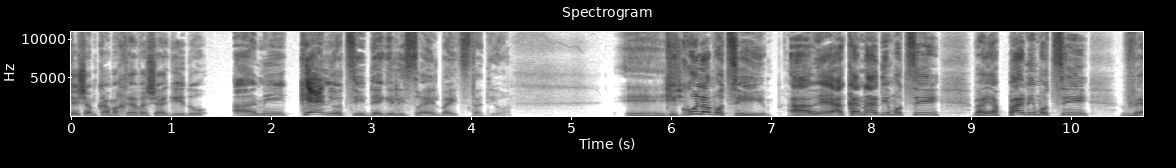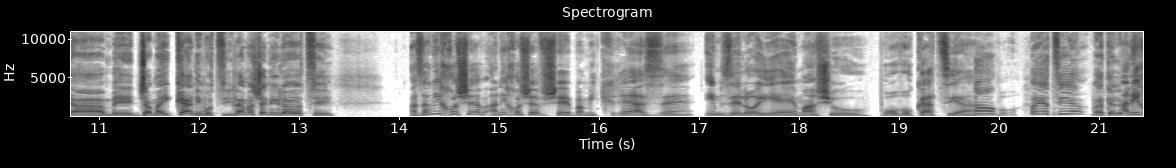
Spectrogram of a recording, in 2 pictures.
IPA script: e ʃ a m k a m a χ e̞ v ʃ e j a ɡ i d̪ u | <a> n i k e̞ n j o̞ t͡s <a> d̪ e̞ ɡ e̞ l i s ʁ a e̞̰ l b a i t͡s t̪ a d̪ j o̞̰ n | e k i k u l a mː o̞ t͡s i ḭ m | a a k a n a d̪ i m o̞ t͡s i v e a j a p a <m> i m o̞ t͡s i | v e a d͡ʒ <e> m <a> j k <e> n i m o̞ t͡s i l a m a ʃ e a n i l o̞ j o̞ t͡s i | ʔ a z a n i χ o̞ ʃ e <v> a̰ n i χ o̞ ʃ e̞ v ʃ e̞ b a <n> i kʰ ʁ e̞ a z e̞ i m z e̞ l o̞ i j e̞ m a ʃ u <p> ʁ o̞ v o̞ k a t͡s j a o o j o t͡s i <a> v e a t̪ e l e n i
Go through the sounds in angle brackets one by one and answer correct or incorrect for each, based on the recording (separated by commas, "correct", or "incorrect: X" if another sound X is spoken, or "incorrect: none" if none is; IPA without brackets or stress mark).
correct, incorrect: i, incorrect: n, incorrect: a, correct, incorrect: a, correct, incorrect: m, correct, correct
